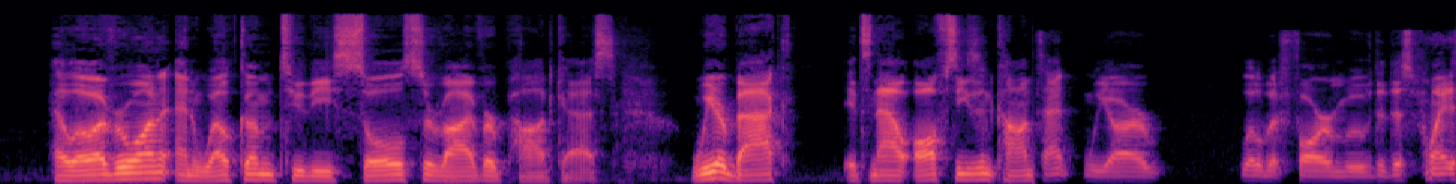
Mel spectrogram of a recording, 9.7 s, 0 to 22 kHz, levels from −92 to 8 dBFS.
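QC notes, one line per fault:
6.89–9.71 s, input switched to a poorer device: right after "now off season" the sound turns duller and boxy, with no gap at the change. The likely cause is the recording moving to a narrower-band microphone, which passes nothing above 10.8 kHz, brings a new noise floor about 50 dB under the signal, and sits about 5 dB quieter. On a spectrogram the top band cuts off sharply at 6.89 s. The waveform envelope steps down there.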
